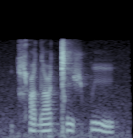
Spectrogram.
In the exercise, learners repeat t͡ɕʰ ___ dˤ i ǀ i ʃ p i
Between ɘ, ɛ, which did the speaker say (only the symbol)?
ɘ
